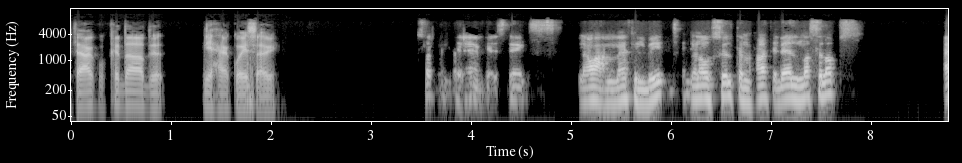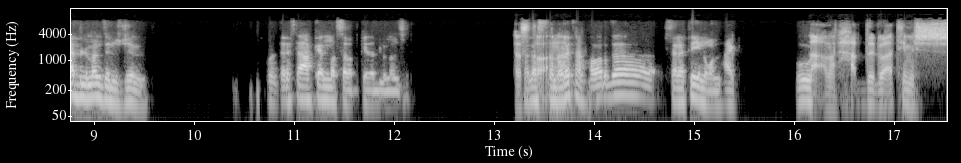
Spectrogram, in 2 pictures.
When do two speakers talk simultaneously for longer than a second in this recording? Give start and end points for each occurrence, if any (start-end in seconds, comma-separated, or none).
none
